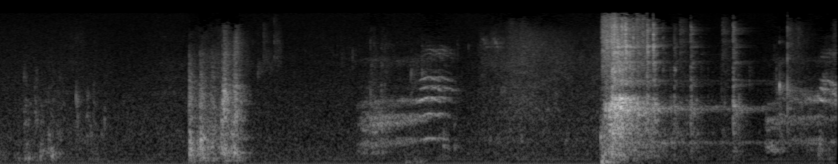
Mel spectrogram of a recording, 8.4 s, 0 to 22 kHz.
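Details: Kittens from mother Gamora's litter of five, born April 14, at afternoon play time indoors on 29 May 2018; one clear wavering, harmonic meow mid-clip, then loud rustling and clatter with a second short cry and scattered handling noises.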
